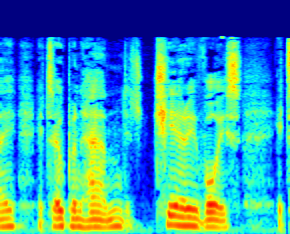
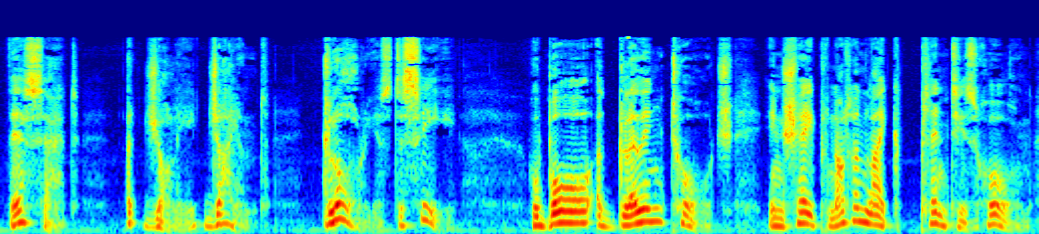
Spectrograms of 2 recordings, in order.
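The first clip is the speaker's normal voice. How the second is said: ordinary delivery, nothing marked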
